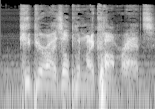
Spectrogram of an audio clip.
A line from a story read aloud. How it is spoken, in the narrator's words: yelled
